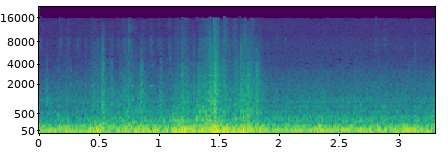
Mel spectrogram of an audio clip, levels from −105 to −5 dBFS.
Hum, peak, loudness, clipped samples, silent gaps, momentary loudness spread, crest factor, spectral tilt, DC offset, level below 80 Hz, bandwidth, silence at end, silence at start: none; -4 dBFS; -24 LUFS; under 0.1%; none; 7 LU; 16 dB; -8 dB/octave; under 0.1%; -22 dBFS; 9 kHz; 0 s; 0 s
